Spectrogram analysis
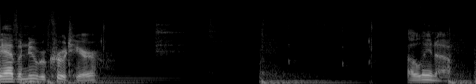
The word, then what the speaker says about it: Elena: a new recruit here Alena or Alena there's only one in there only one either well one in the middle it's Elena Elena Elena Elena anyway Elena is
